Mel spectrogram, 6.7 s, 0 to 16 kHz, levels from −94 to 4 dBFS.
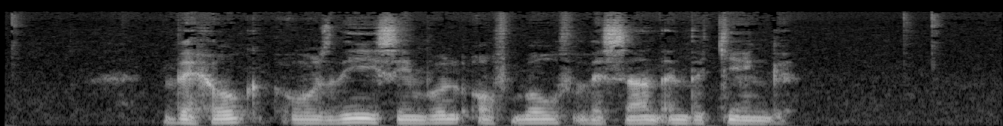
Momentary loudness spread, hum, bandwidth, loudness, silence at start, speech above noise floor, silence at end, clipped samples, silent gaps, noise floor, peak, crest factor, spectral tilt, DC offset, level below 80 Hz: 19 LU; none; 11.5 kHz; -25 LUFS; 0.05 s; 36 dB; 0.45 s; under 0.1%; none; -62 dBFS; -8 dBFS; 20 dB; -4 dB/octave; under 0.1%; -52 dBFS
